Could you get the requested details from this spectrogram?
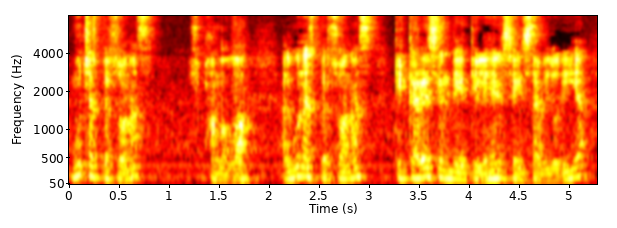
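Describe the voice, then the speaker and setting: A man giving an earnest Islamic sermon, building points in repeated lists and reciting Arabic passages quickly. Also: mid-range voice, animated, reverberant, a little hiss or hum. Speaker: Islamic preacher.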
